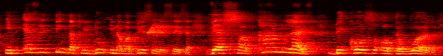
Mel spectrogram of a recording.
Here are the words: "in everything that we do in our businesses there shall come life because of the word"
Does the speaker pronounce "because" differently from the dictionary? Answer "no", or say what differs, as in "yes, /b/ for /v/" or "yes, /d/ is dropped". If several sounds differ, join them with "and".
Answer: no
